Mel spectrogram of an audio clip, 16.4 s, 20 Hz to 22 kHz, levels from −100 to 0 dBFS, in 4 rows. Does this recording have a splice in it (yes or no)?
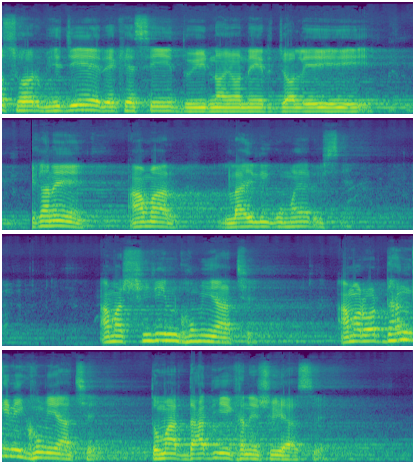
yes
